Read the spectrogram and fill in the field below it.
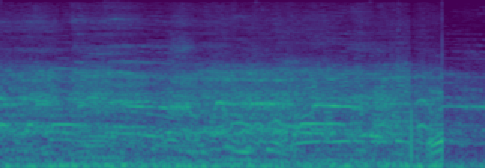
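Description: A bull stag rooster crows at a busy chicken market, the call rising over steady crowd chatter and background clucking, with people talking close by throughout.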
